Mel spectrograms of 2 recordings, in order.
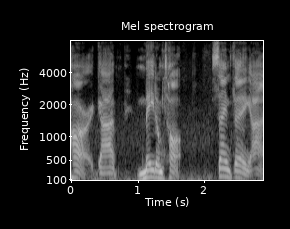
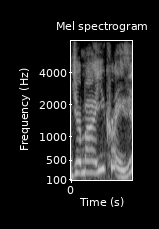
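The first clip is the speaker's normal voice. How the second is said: mocking crowd; 11 semitones higher than usual. Crowd jeering at Jeremiah, high mocking voice. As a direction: scoff at him like the crowd.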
